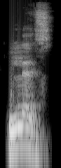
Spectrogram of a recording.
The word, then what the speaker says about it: ledge: अगला शब्द है LEDGE, इसे पढ़ा जाता है लेज।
